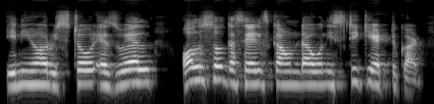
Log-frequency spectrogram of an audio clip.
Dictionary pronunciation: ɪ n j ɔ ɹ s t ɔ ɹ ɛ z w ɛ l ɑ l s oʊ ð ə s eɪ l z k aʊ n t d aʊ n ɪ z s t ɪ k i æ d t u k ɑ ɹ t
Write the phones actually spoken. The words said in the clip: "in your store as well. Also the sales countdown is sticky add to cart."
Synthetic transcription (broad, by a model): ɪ n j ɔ ɹ s t ɔ ɹ ɛ z w ɛ l ɑ l s oʊ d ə s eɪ l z k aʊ n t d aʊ n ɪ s t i k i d t u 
